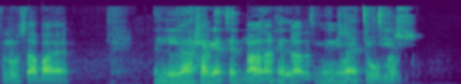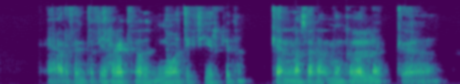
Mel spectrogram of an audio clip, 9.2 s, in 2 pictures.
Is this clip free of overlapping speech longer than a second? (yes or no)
no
